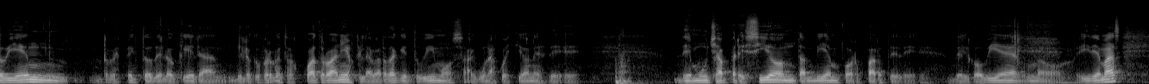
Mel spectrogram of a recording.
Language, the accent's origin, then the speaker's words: Spanish; Avellaneda, Buenos Aires Province, Argentina; Yo soy de acá de Avellaneda. Uh-huh. Soy abogado. Yo estudié en la UBA.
